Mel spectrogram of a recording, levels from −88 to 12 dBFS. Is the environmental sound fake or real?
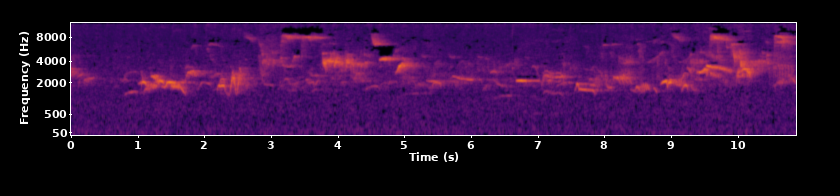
real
